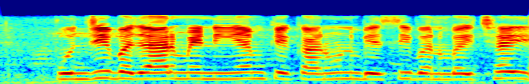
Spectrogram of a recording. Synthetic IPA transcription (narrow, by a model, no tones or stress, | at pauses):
pʊɲd͡ʒibəd͡ʒaːɾmẽnijəmkekaːnuːnbeːsibənbəjt͡ʃʰɛ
